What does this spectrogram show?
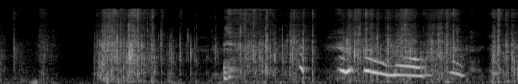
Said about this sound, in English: Um, the if you crackle that plastic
